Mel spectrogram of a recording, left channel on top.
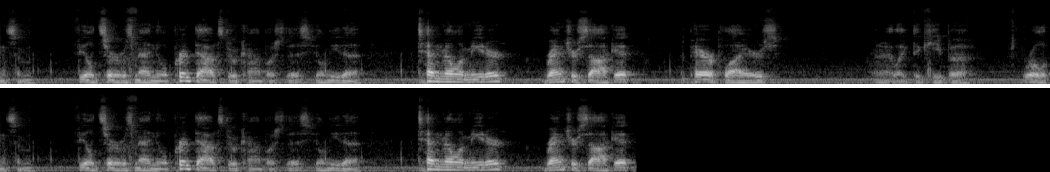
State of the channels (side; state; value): right; drops out; at 6.4 s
